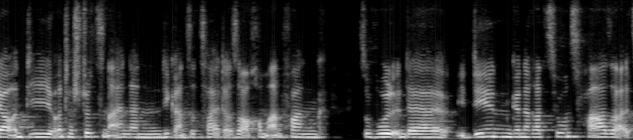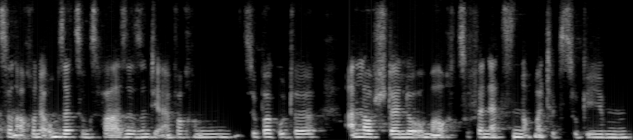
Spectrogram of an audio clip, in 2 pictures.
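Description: This woman talks at a moderate pace and medium pitch, her intonation monotone and flat. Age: 20s. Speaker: social entrepreneur, co-founder of a card game startup. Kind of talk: interview. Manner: hesitant, many filler words.

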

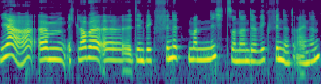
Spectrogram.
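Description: Speaking at a very slow pace, a woman uses a high pitch and fairly even intonation. She leaves hardly any pauses. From Nuremberg, Franconia, Germany. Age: 30s. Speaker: production music specialist. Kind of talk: interview.

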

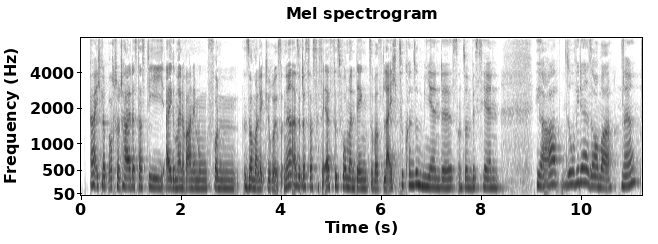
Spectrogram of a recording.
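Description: Very even in loudness, a woman with fairly low pitch talks at a moderate pace with ordinary pitch variation. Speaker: podcast co-host, university lecturer. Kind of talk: casual chat.

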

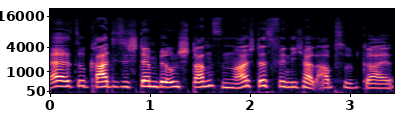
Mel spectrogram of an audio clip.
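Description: A woman's fairly high, bright, sharp voice at a fairly quick pace, in a dry, close sound with no echo. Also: very clean recording, silent background. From Hohenlohe, Baden-Württemberg. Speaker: craft demonstrator. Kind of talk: casual chat.

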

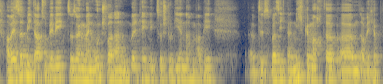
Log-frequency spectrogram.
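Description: A man at medium pitch, fairly even in intonation and moderate in pace, with audible room echo and noticeable background noise. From Bavaria, Germany. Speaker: management consultant. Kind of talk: interview. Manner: halting, many fillers.

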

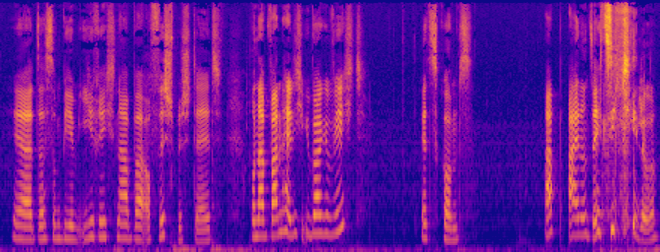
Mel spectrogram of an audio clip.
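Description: A woman speaks at a very slow pace, with long, frequent pauses. Her fairly high voice has lively intonation. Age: 20s. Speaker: podcast co-host, social media worker. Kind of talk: casual chat.

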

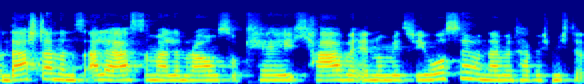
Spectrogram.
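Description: Speaking at a fairly quick pace, a woman uses a fairly high pitch. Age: 30s. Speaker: wellbeing coach and wedding photographer. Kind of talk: personal testimony in interview.

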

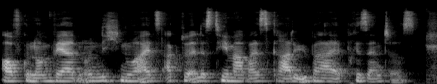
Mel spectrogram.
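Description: Very deep, low female speech, delivered fairly quickly. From Berlin, Germany. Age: 20s. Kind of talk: interview.

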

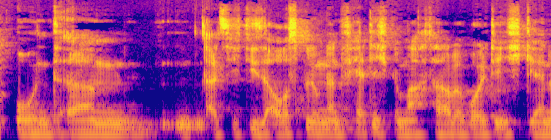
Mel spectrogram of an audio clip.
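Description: A man speaks in a very deep, low pitch with fairly even intonation. Noticeable background noise can be heard. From northern Germany. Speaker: tech journalist. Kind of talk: interview.

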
